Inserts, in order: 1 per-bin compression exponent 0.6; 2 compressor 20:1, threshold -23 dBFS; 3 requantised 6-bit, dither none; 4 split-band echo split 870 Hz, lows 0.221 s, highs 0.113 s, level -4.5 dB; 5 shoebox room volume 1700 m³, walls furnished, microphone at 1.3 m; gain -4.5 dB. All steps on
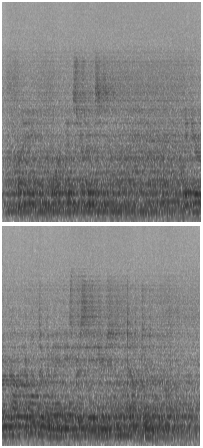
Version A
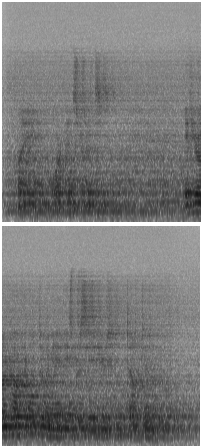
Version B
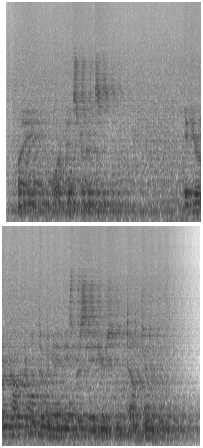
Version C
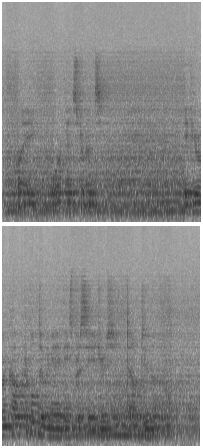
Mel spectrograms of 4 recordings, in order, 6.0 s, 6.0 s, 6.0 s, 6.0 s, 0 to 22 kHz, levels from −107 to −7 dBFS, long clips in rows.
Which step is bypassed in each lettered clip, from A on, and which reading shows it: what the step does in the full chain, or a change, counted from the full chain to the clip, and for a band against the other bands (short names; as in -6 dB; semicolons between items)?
2, mean gain reduction 4.0 dB; 1, 1 kHz band -2.0 dB; 4, echo-to-direct -0.5 dB to -6.5 dB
